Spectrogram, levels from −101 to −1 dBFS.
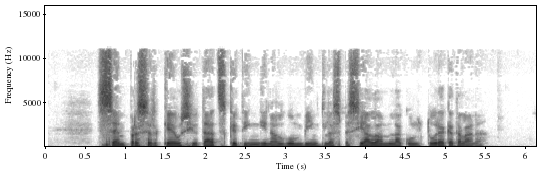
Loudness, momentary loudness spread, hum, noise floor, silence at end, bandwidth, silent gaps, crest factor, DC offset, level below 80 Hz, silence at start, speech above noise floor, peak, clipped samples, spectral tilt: -25 LUFS; 8 LU; none; -76 dBFS; 0.65 s; 11.5 kHz; none; 18 dB; under 0.1%; -56 dBFS; 0.65 s; 51 dB; -8 dBFS; under 0.1%; -4.5 dB/octave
